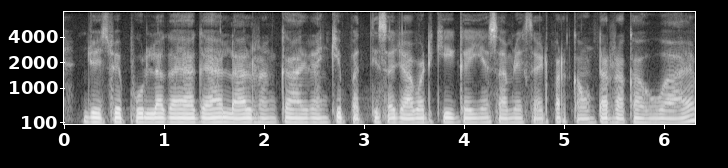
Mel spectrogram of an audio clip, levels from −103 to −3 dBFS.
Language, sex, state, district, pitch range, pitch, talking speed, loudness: Hindi, male, Chhattisgarh, Bastar, 110-115 Hz, 110 Hz, 225 wpm, -16 LUFS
